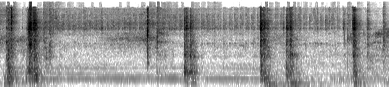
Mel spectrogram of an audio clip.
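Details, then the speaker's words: Machine after solenoid replacement: crisp separate clunks of the stepping mechanism over a faint hum, no buzz or vibration; old solenoid's loose parts had caused a vibration noise. "It used to have to hold reel one to have a nice quiet spin, but now it's uh back to full working order."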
